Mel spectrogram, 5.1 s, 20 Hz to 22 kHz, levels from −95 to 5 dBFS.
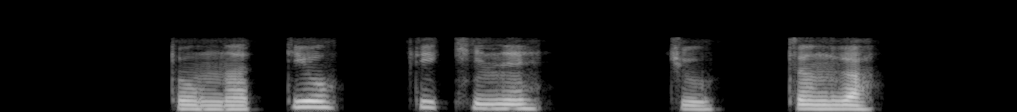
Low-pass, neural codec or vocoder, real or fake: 5.4 kHz; vocoder, 22.05 kHz, 80 mel bands, WaveNeXt; fake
